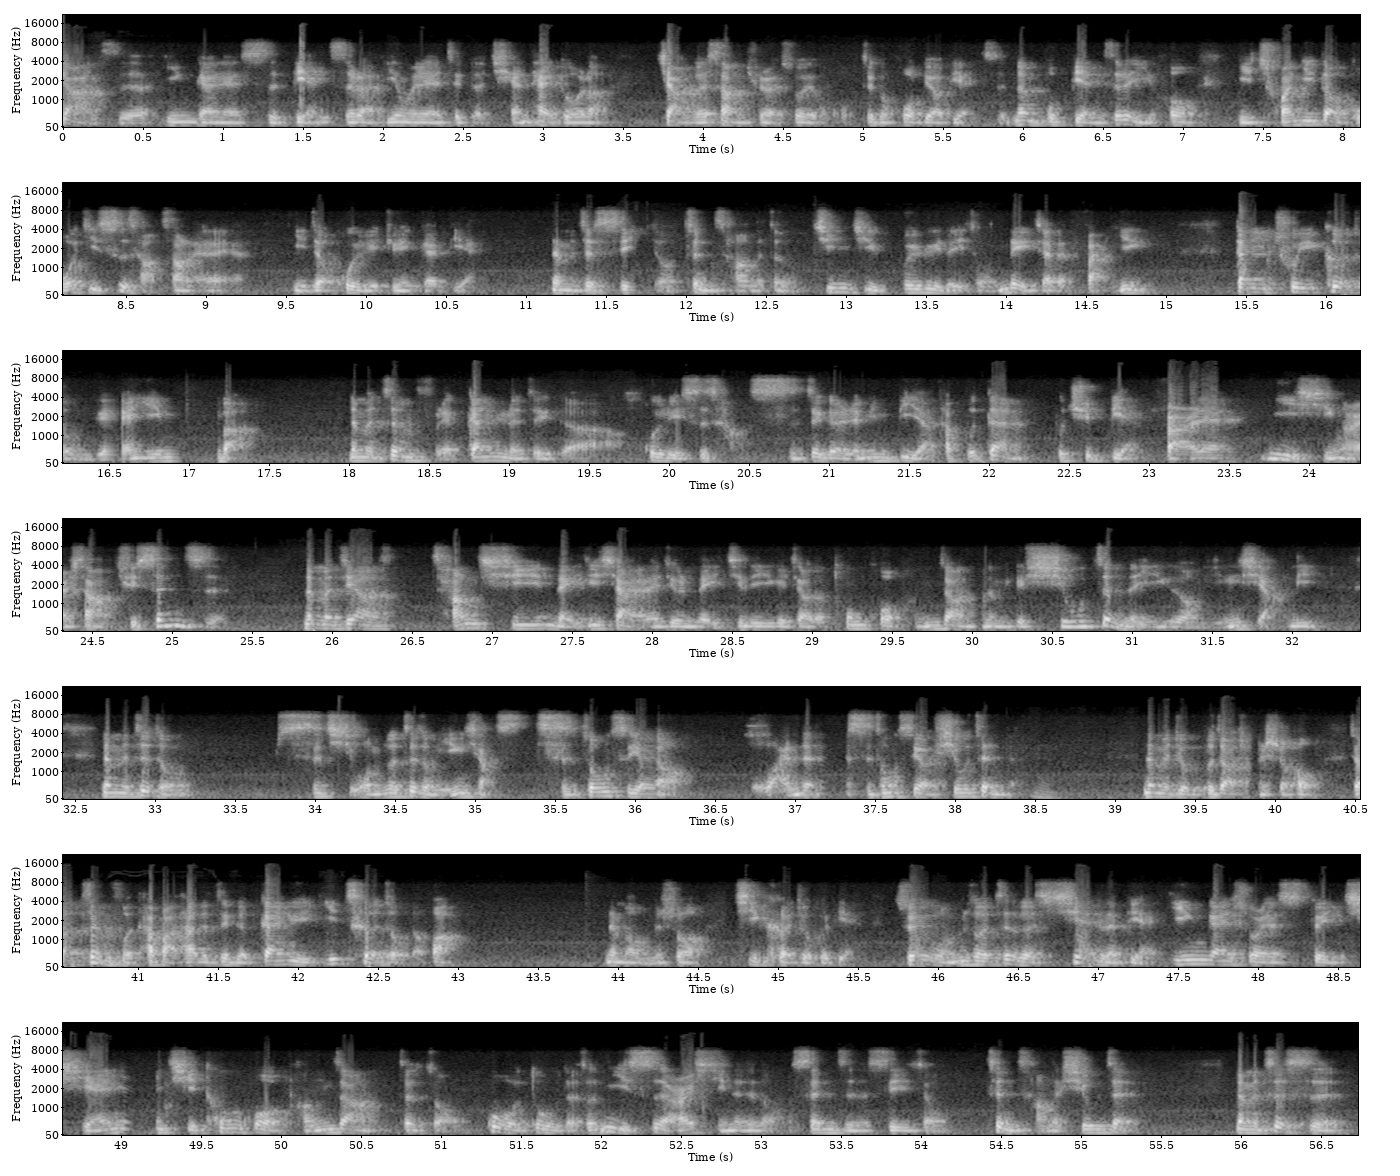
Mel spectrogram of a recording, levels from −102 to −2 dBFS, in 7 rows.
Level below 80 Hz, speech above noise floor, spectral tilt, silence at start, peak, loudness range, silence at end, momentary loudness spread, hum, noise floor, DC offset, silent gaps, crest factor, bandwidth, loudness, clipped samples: -60 dBFS; 28 dB; -4.5 dB/octave; 0 s; -6 dBFS; 2 LU; 0.05 s; 6 LU; none; -53 dBFS; under 0.1%; none; 20 dB; 10 kHz; -25 LUFS; under 0.1%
